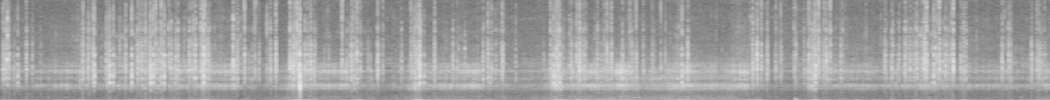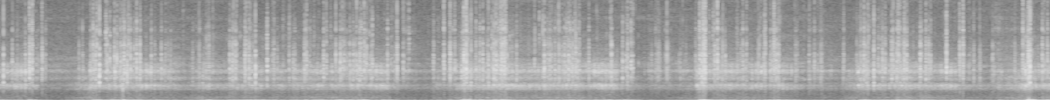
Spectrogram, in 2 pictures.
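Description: Mountain bike riding fast down a dirt jump line, heard from a camera mounted on its handlebars: tyres on packed dirt, the bike rattling, and a high buzz that comes and goes in stretches. Wind on the microphone gives repeated low rumbling surges, with scattered sharp knocks from the bumps.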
